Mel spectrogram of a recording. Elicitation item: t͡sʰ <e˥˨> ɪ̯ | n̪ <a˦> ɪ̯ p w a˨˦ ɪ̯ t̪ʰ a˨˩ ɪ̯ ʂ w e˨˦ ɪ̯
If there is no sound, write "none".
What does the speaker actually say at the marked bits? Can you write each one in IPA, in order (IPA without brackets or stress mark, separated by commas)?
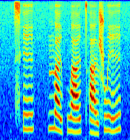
e˦, a˥˨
